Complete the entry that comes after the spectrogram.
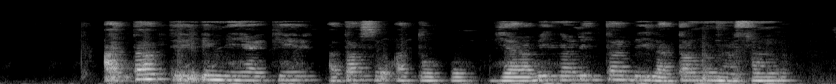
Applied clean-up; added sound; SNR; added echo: neural separator model SepFormer DNS4.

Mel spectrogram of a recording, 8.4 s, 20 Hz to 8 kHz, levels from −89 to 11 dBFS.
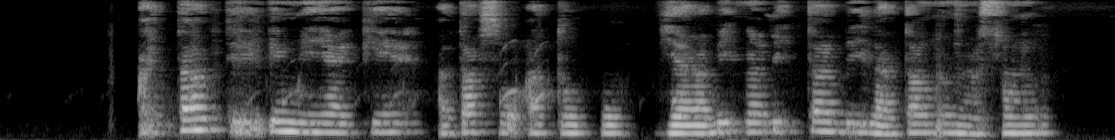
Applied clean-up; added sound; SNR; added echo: neural mask model DeepFilterNet 3.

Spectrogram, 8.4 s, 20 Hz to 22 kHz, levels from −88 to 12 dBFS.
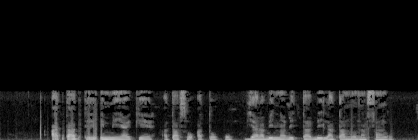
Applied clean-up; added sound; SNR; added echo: none; none; none; none.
